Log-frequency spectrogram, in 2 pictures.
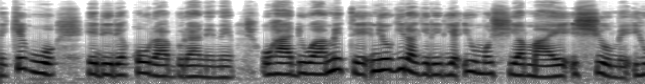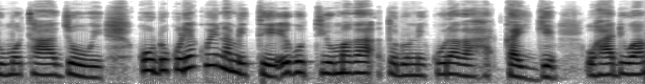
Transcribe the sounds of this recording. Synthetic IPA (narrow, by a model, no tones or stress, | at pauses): ekeɣuɔhedeɾeakouɾaboɾanɛnɛoɦaːdiwameteneoɣiɾaɣeɾeɾiaʔihumɔʃiamaeʔʃiomɛʔiɦumɔtaːd͡ʒowekoːdokoɾeakwenameteːɣotiomaɣatɔdonekoɾaɣakaiɡeoɦaːdiwa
